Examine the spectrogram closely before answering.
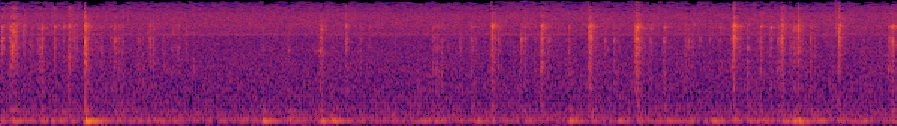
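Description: Small Phillips screwdriver turning tiny screws out of a plastic mini-drone casing: scattered light clicks and ticks, with one sharper click about half a second in.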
